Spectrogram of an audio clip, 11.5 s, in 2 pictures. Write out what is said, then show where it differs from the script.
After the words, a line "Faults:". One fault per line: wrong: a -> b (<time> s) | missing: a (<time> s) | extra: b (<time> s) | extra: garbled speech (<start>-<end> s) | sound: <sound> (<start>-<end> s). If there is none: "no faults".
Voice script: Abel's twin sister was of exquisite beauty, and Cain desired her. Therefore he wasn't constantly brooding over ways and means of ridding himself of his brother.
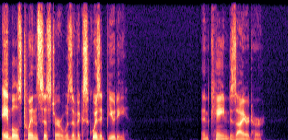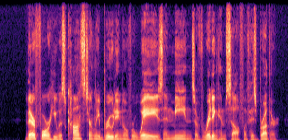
Abel's twin sister was of exquisite beauty, and Cain desired her. Therefore he was constantly brooding over ways and means of ridding himself of his brother.
Faults:
wrong: wasn't -> was (6.9 s)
